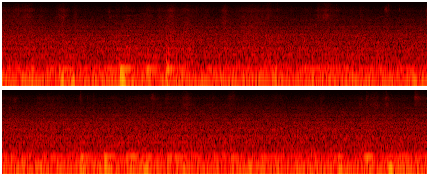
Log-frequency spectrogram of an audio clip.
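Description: Hands squeeze and rub a lump of soft clay.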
